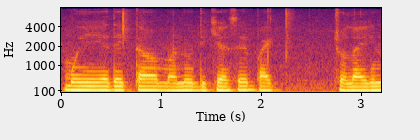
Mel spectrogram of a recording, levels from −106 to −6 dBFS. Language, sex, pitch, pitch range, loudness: Nagamese, male, 125 Hz, 120-130 Hz, -12 LUFS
